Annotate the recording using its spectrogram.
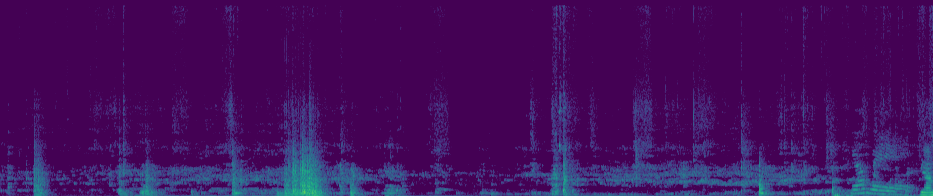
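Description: Toddler babbling in short bursts with no clear words, with a few sharp taps and a low knock as a wooden craft stick works play-dough on a tiled tabletop. Near the end she makes a sing-song vocalisation that slides up and down in pitch.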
